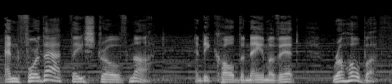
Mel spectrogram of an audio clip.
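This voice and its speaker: A man narrating scripture as a scripted reading, in measured, formal storytelling. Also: medium pitch, animated, a bit bright, soft background music.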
